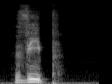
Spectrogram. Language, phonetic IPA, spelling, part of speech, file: Polish, [vʲip], VIP, abbreviation, Pl-VIP.ogg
